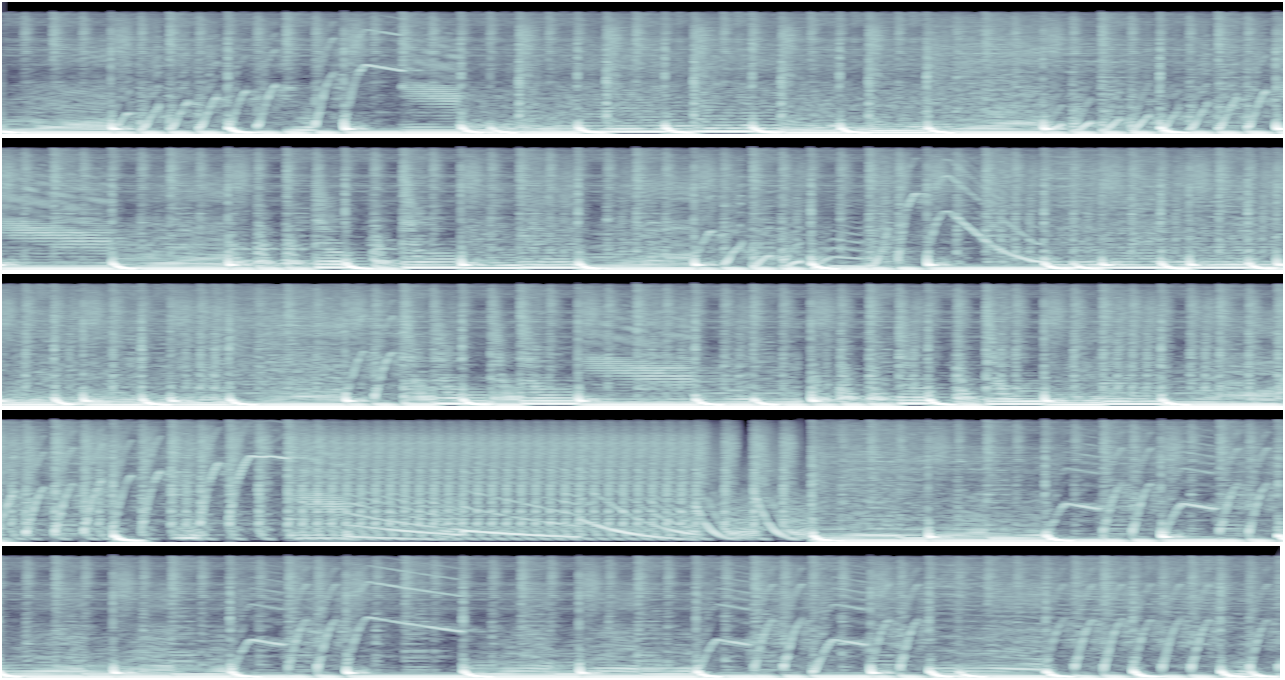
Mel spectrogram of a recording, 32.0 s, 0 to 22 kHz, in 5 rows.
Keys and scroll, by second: 0.6 super+Tab, 1.1-2.0 typing, 3.3 x, 8.3 Home, 9.1 KP_0, 9.2 u, 9.9 KP_0, 11.5 space, 12.4 space, 16.8 KP_0, 16.9 Home, 17.6 KP_Subtract, 17.7 KP_0, 18.0 KP_Subtract, 18.1 Home, 18.5 KP_Subtract, 18.6 Return, 23.0 KP_0, 25.5 space, 26.2 space, 29.3 t, 30.1 KP_0, 31.1 KP_0.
